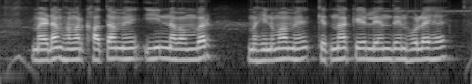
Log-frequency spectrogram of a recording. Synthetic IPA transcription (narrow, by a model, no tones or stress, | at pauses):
mɛːɖəmɦəməɾkʰaːt̪amẽiːnnːəʋəmbəɾ | məɦinmamẽkɪt̪nakeleːnd̪eːnɦoːləɦɛː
